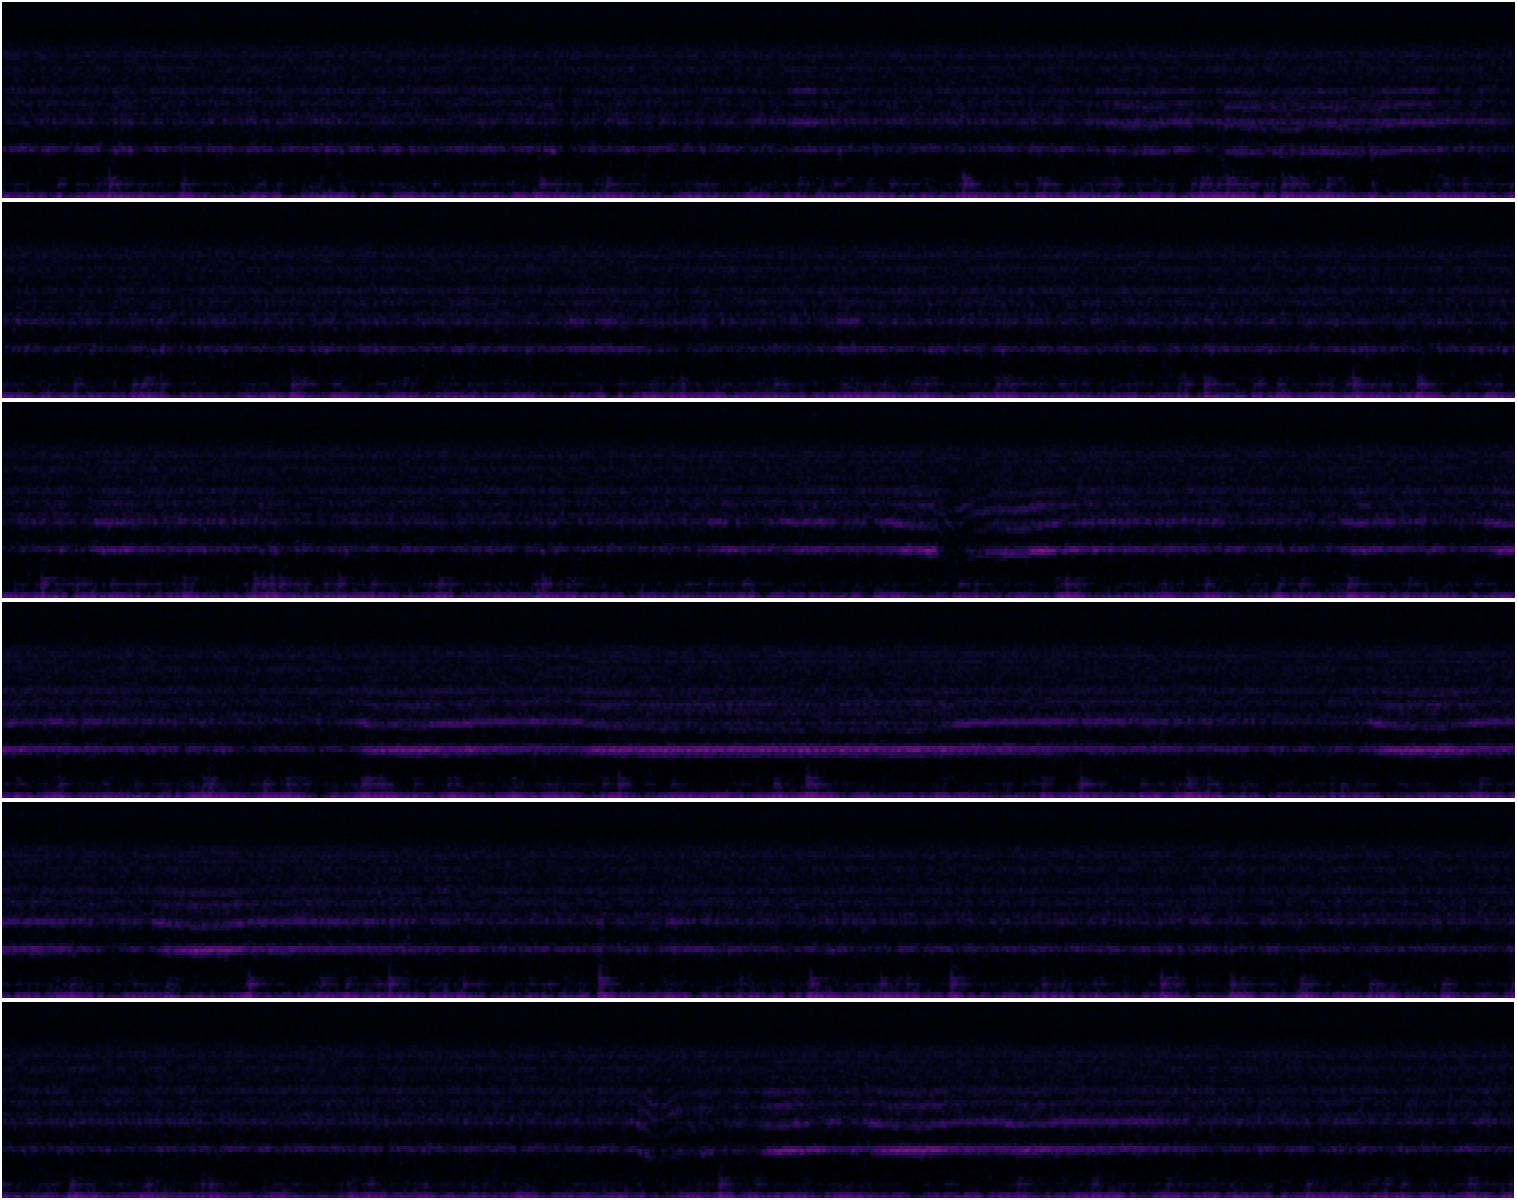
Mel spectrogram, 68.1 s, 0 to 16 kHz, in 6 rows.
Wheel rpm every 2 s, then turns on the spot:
230, 230, 230, 230, 230, 220, 230, 230, 230, 230, 230, 230, 230, 240, 230, 210, 230, 230, 230, 220, 210, 230, 230, 230, 230, 230, 230, 240, 240, 230, 230, 220, 230, 230.
none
